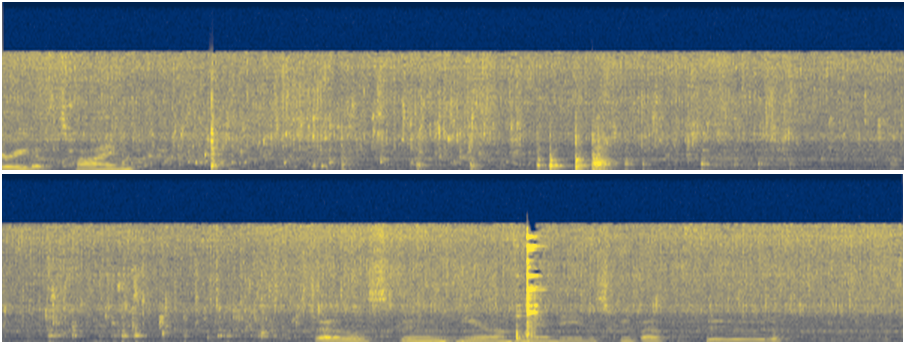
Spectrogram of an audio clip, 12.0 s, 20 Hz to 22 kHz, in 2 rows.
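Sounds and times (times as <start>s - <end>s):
tap water running into sink: 0.0s - 12.0s
bowl knocking and clinking: 9.4s - 9.7s.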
